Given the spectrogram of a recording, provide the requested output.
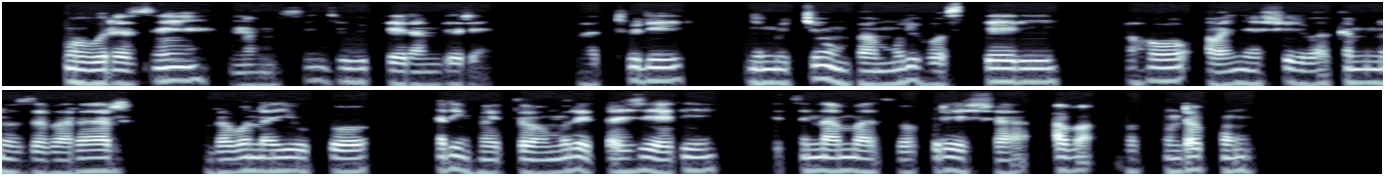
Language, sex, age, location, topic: Kinyarwanda, male, 25-35, Huye, education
